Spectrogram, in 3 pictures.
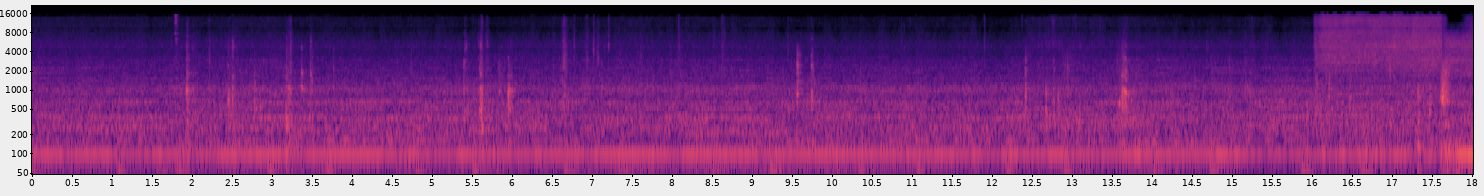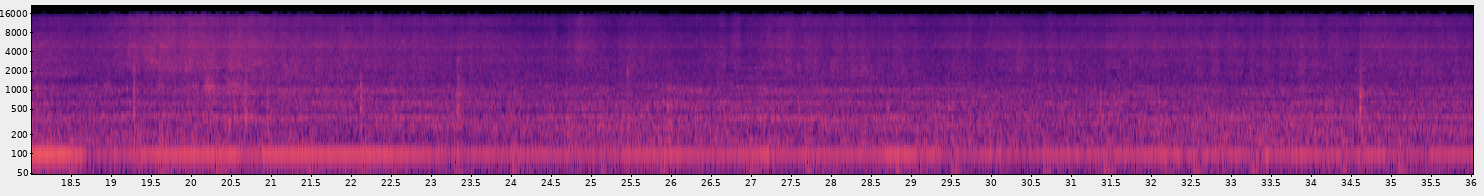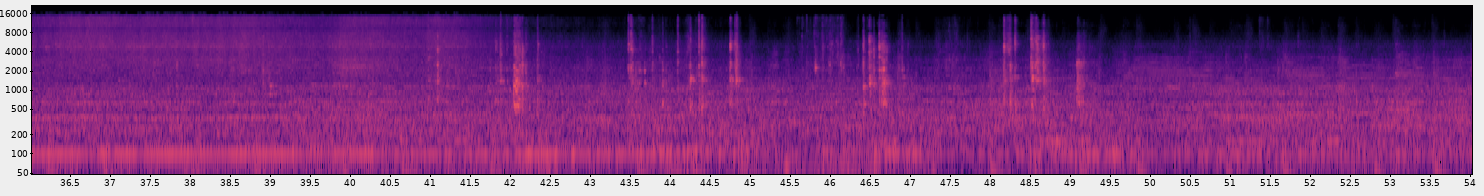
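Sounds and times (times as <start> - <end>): food sizzling in hot oil: 16.0 - 42.5.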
